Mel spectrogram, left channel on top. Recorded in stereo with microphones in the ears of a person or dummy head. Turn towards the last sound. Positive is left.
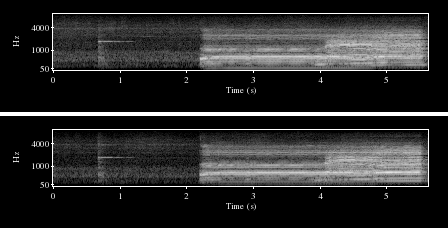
turn(degrees=-75)  # may be behind; listen again after turning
